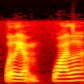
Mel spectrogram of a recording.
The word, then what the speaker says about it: William Wyler: And especially because, like, just in keeping with the Darren Aronofsky thing, I've kind of been a fan of William Wyler, mm-hmm.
